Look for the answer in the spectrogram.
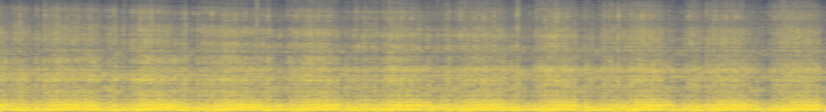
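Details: Car after installing RJC V-band exhaust gaskets to fix exhaust leaks: deep, loud, lopey idle with even rumbling beat, no ticking or puffing from the exhaust joints; sounds sealed, running normally.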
